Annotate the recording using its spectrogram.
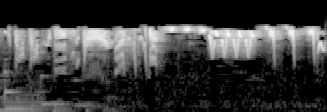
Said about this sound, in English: A house wren sings from deep inside a thicket. With its tail cocked at a jaunty angle, this small brown wren presents us with a classic bird image.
